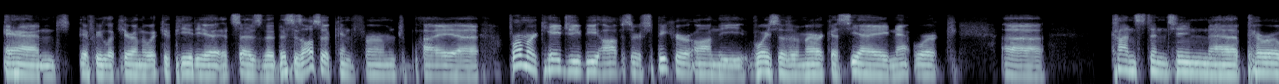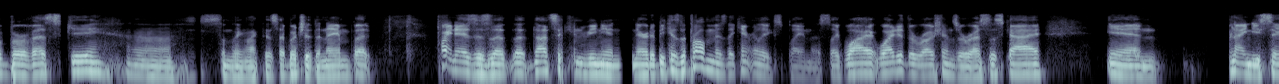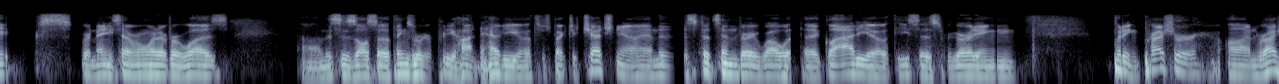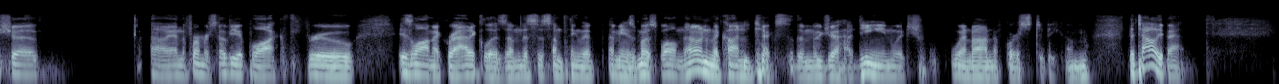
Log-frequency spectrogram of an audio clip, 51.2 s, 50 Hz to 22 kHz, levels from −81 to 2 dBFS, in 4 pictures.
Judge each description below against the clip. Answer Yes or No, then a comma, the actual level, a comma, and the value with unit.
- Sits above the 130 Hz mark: No, low, 105 Hz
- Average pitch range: Yes, average, 3.1 semitones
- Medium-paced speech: Yes, average, 165 wpm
